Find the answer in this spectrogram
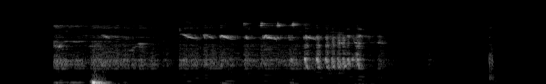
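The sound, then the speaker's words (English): A green, copper and white ocellated turkey calls, not gobbling, with a rapid run of metallic, bubbling notes that speed up into a warbling burst, loud, ending with a single faint note after a pause. “uh you can go hunt this World Slam, and the only rarity on the World Slam now, that ocellated bird, he is green and copper and white. He don't gobble. This is what he does.”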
